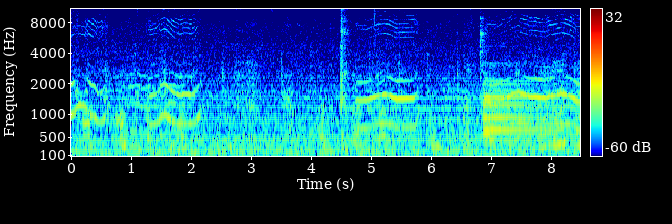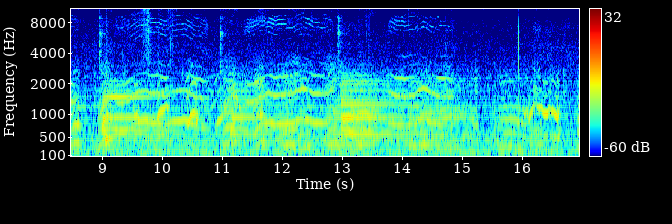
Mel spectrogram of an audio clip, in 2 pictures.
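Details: Newborn Labrador Retriever pups from Bitsy's eight-pup litter, born that morning, keep up a busy chorus of wavering whimpers and squeaks. Steady held tones that sound like faint background music run through the middle stretch.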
